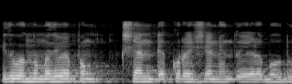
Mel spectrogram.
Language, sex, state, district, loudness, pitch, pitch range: Kannada, male, Karnataka, Koppal, -17 LUFS, 125 Hz, 120-130 Hz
